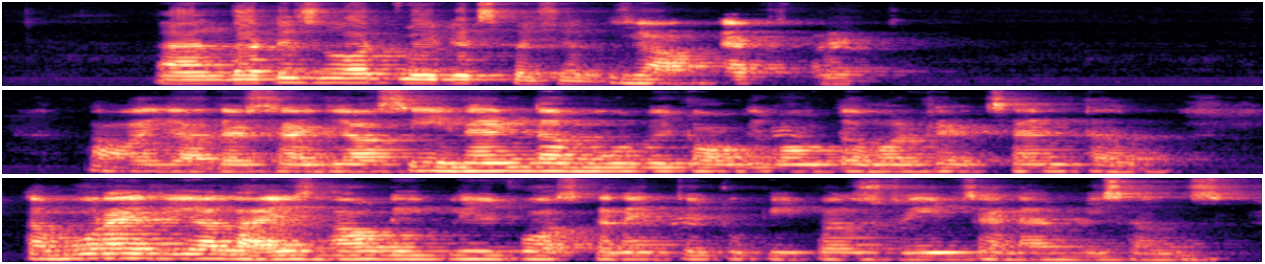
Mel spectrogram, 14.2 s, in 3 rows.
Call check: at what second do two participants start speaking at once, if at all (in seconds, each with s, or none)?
none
